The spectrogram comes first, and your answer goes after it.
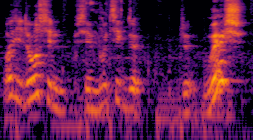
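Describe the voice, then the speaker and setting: His voice is high and fairly bright, swinging widely in pitch and moving a little fast. The young Frenchman streams and banters with chat in a rambling, joking style, restarting often, while light game music plays behind.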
